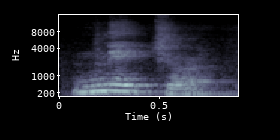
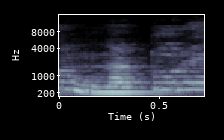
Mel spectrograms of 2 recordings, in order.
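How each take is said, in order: First: It is said with a ch sound in the middle. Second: It is read letter by letter with a t sound. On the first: The speaker calls it right. "इसको बोलेंगे नेचर" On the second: The speaker calls it wrong. "इसको नटूरे नहीं बोलेंगे"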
